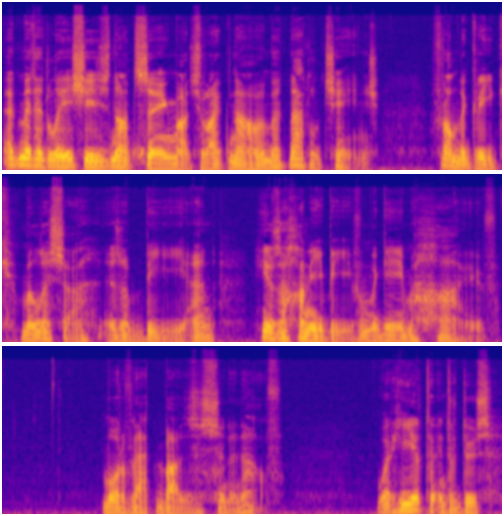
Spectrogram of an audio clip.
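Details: Adult male speaker; normal speech.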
